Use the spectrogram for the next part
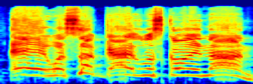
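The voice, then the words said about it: Put-on East Los Angeles accent. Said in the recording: “every East Los accent”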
